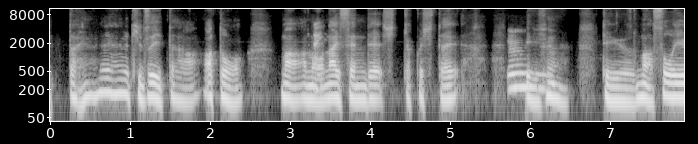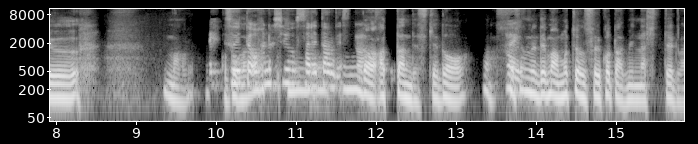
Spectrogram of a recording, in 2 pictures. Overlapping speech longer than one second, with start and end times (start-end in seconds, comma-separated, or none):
9.9-12.0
